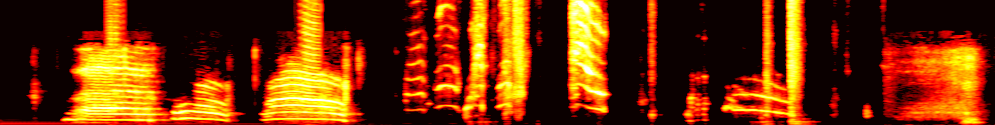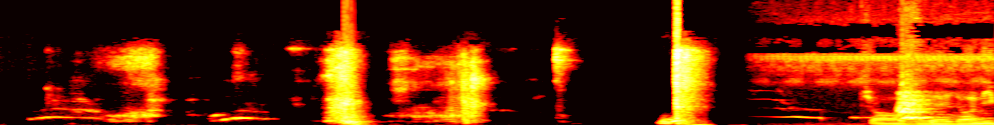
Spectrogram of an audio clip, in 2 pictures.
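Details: Mother cat Mideok, spayed and kept in a recovery room with her kittens: a few loud, clear meows open the recording, followed by softer, shorter cries, clicks and scuffling noises, with a final meow at the end.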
